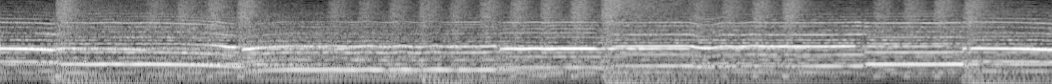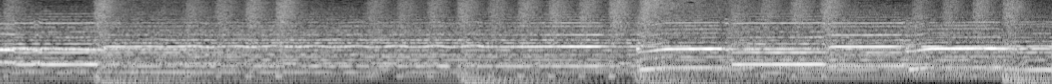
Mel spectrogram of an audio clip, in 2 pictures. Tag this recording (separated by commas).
playing erhu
